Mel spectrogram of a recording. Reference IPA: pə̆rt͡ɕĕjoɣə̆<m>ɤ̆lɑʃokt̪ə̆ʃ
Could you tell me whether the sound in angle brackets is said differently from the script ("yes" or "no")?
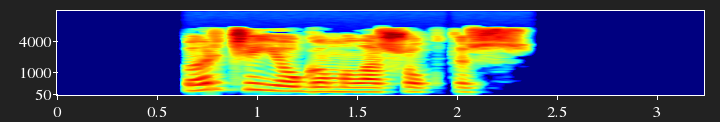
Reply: no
